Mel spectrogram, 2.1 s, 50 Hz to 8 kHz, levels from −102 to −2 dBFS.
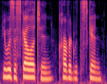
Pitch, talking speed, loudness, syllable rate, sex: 195 Hz, 195 wpm, -19 LUFS, 5.8 syllables/s, female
